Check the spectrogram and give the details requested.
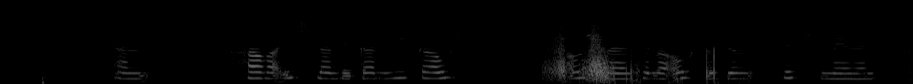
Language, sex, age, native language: Icelandic, female, 11, Icelandic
